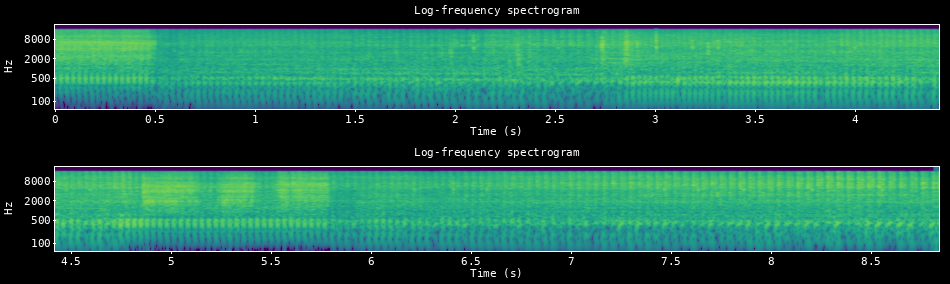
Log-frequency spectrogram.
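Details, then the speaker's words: Honda chopper: a loose drive chain apparently rubs inside the housing near the battery tray bracket, giving a rough scraping drone over the engine that grows under torque; owner plans a tensioner pulley. "that noise you're hearing that noise you're hearing I believe I got to get a uh pulley system or something to tighten this chain up down here a little bit cuz I think it's rubbing in inside the housing there somewhere whenever it gets uh under under torque"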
